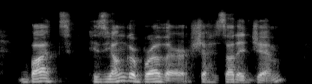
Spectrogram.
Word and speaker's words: Cem: Bayezid II was able to get to Constantinople first, but his younger brother, Shahzade Cem, in Turkish, the C is pronounced as a J, right?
